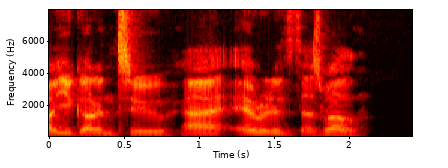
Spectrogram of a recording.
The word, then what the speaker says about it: Erudit: Erudit AI. Am I pronouncing that correctly, by the way? Is it Erudit? – Yeah, Erudit, whatever you want.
